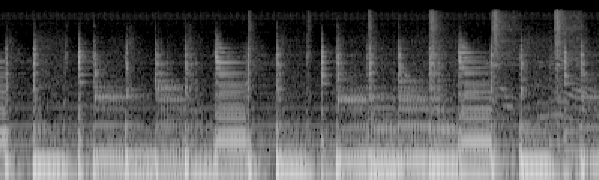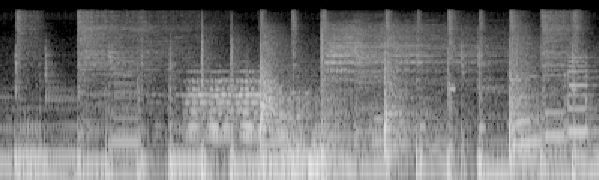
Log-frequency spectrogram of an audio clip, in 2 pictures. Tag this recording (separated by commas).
Bass drum, Snare drum, Percussion, Drum, Rimshot, Drum kit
